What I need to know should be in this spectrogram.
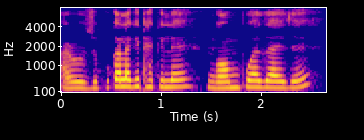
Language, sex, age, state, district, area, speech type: Assamese, female, 45-60, Assam, Dibrugarh, rural, spontaneous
